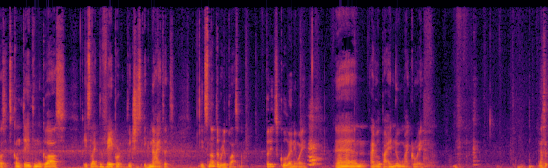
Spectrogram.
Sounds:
Speech

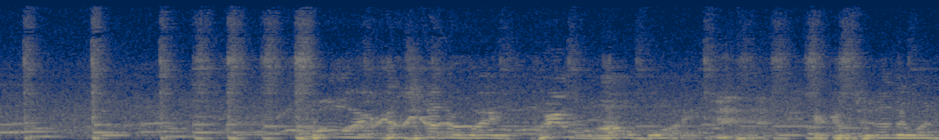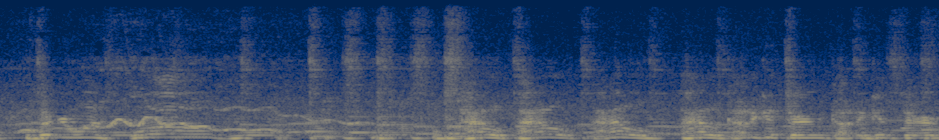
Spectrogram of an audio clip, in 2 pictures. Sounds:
Music, Speech

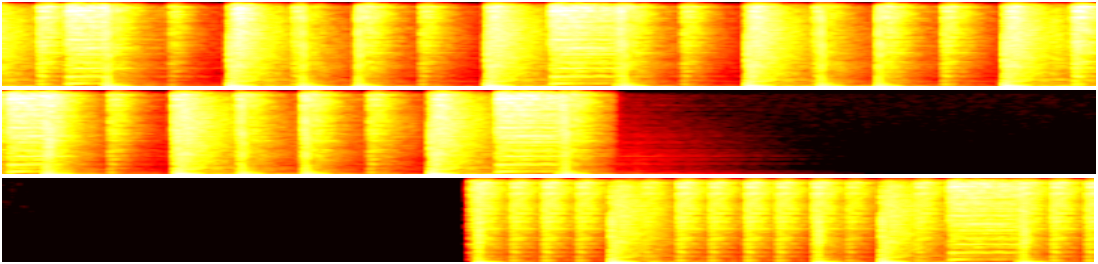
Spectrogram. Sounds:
playing drum kit, Drum, Musical instrument, Drum kit, Bass drum, Music

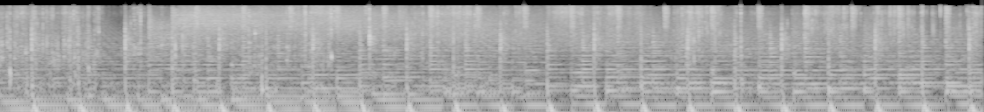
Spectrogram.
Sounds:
Music, Crackle

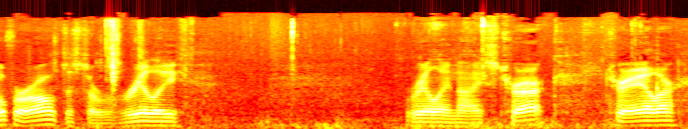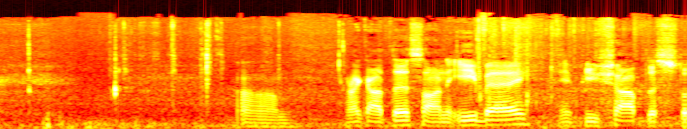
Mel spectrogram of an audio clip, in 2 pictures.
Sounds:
Speech

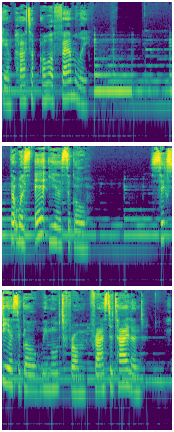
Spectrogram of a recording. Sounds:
Speech, Music

